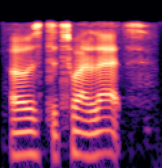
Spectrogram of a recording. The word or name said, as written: eaux de toilettes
